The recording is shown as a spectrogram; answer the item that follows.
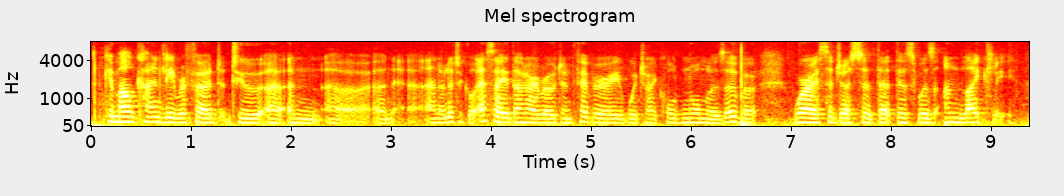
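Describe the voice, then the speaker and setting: Fairly quick, flat, monotone delivery with a German accent, audible room echo and noticeable background noise. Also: woman, very deep, low pitch for a woman. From Germany. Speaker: foreign policy analyst. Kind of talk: conference panel talk. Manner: fast.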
